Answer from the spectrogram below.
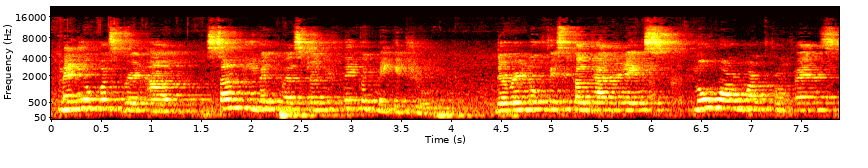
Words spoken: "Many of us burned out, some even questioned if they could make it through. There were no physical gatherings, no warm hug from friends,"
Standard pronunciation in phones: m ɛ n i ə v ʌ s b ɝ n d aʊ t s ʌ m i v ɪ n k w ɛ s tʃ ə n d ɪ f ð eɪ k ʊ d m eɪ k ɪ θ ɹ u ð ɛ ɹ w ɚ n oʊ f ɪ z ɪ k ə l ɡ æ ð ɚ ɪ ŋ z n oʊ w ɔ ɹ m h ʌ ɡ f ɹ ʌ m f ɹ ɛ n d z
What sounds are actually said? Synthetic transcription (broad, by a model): m ɛ n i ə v ʌ s b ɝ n aʊ t s ʌ m i v ɪ n k w ɛ s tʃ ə n ɪ f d eɪ k ʊ d m eɪ k ɪ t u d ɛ ɹ w ɚ n oʊ f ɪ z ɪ k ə l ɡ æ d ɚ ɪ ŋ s n oʊ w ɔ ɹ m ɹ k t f ɹ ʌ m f ɹ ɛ n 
